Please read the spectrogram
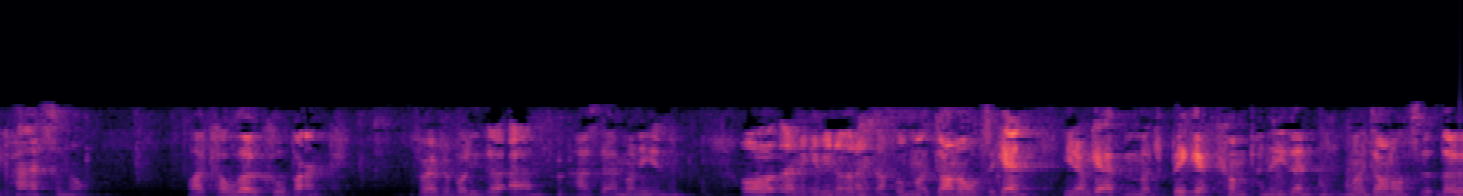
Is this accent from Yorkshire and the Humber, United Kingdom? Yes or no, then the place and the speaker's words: yes; Sheffield, Yorkshire and the Humber, United Kingdom; I'm from Sheffield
